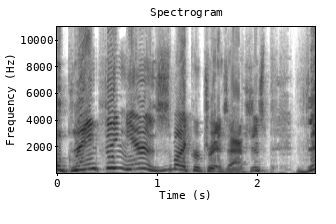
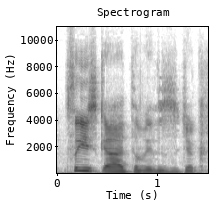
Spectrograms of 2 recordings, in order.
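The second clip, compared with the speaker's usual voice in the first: much lower and softer, a deflated plea; mock despairing plea; 13 semitones lower, 12 dB quieter than usual. Real, not acted. Begging God that the game is a joke, a hushed plea. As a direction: plead under your breath.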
